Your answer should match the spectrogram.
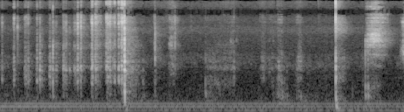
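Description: Scissors trim the white edge off a layer of a handmade candy cane Christmas card, making faint, quick snips and a couple of sharper clicks up close.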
